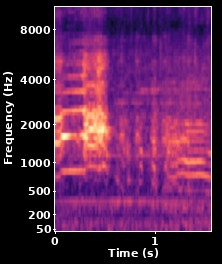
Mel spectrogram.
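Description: Free-ranging native desi chickens being fed cabbage leaves cluck and crow steadily, at moderate distance over a constant background hum.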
